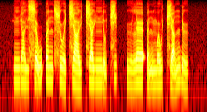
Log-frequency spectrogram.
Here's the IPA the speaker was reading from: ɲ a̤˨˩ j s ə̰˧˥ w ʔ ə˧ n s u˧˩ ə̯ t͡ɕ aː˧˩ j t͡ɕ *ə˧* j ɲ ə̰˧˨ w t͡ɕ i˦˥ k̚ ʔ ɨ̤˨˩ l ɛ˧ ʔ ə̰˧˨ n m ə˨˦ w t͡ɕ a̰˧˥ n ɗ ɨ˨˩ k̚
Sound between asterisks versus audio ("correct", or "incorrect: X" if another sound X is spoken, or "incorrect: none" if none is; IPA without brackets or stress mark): incorrect: a˧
